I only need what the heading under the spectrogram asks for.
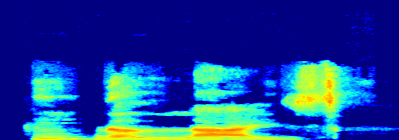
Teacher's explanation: You might see s as a letter but the sound is z. You feel the vibration of the vocal cords and that's why the ED becomes d.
